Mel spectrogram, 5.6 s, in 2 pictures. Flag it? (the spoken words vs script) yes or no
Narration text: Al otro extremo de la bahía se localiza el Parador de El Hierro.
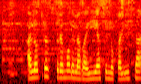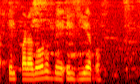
no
